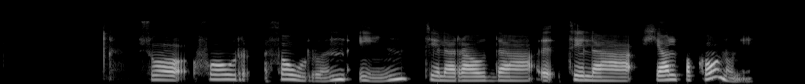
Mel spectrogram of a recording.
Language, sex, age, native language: Icelandic, female, 40-49, Polish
